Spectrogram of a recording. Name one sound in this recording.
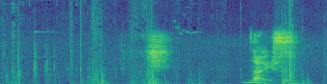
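Wooden stocks creak and thud open.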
